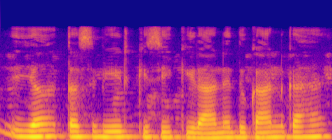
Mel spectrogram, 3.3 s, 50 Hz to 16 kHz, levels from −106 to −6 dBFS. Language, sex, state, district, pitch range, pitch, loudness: Hindi, male, Bihar, Patna, 130-150 Hz, 140 Hz, -18 LUFS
